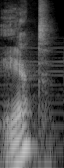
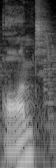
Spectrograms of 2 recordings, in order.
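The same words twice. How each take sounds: First: It is said the American way. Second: It is said the Canadian way. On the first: "in America you guys say aunt" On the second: "We say aunt here"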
